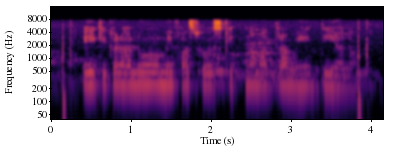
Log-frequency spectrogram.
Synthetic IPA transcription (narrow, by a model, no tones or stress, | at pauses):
eːkɪkəɽaːlumẽfaːsoskɪt̪namaːt̪ɾamẽd̪ijaːlaː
